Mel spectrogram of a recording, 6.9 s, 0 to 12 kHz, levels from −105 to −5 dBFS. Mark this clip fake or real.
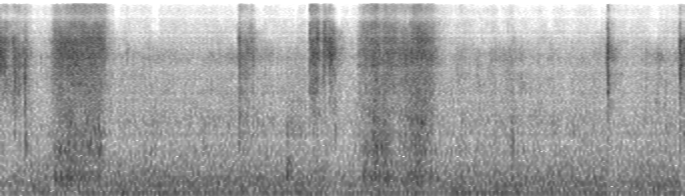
fake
